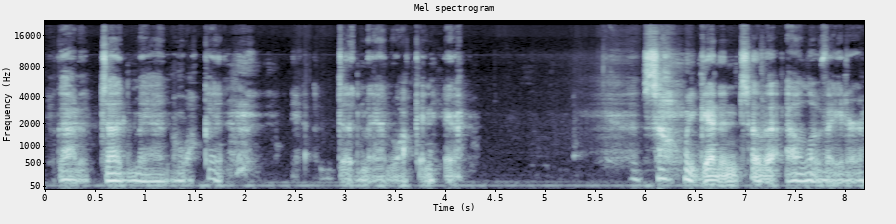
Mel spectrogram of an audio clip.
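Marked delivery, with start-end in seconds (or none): 0.2-4.2 hushed mutter under the breath. Recounting what the speaker muttered before getting in the elevator, retelling an under-breath mutter. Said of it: "I was saying under my breath".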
